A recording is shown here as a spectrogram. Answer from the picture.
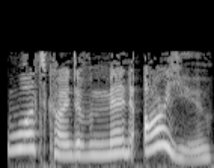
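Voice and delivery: loud, indignant outburst; high-flung, angry challenge; explosive anger. A narrator's reading. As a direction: explode at the men. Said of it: "Svetlana then exploded".

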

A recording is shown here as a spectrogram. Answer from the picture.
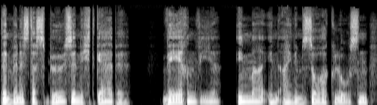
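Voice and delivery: usual speaking voice

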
